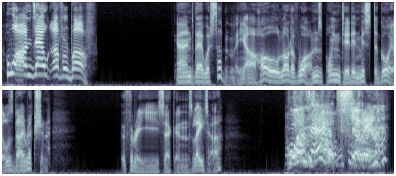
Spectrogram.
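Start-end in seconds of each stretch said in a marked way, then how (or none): 0.1-1.9 high, rapid rallying shout; rally the house at a yell; high-pitched boyish battle cry. A narrator's reading. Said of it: "shouted Ernie". 13.5-15.6 loud, high-pitched house war cry; high rallying yell; group rallying cry. A narrator's reading. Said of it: "said around five different Slytherins".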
